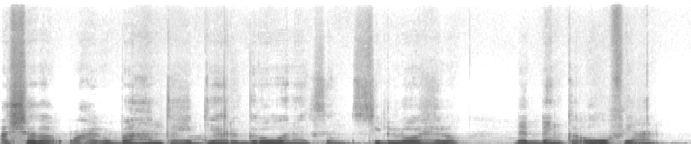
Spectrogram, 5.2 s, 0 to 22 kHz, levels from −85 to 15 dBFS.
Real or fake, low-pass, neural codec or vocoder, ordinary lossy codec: fake; none; codec, 44.1 kHz, 7.8 kbps, Pupu-Codec; none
